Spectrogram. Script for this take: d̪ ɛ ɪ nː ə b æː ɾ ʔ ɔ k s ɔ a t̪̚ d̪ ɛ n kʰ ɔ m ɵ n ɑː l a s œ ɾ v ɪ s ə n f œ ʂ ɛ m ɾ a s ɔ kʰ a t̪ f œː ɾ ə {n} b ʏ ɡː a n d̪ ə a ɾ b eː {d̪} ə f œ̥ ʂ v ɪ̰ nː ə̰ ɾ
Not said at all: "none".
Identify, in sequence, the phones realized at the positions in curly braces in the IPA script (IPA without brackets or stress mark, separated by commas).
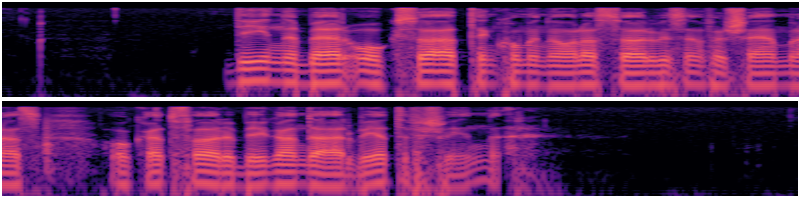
none, t̪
